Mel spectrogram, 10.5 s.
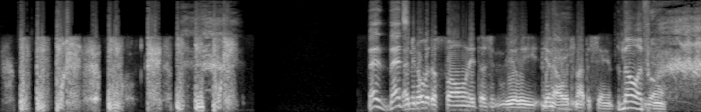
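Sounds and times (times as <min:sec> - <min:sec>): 
person beatboxing: 0:00.0 - 0:03.6
speech: 0:05.6 - 0:10.2
laughter: 0:09.8 - 0:10.5.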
